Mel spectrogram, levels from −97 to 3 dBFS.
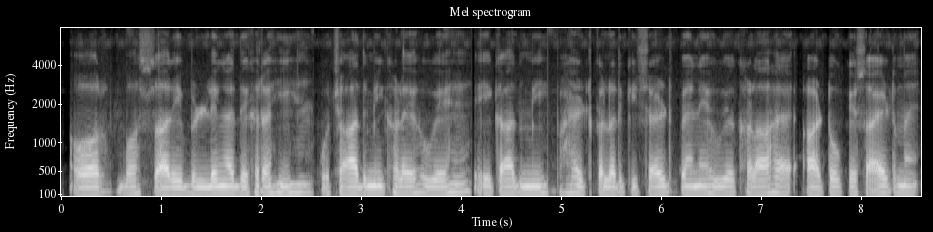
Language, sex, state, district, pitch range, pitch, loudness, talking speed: Hindi, male, Bihar, Bhagalpur, 115-125 Hz, 120 Hz, -17 LUFS, 180 wpm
